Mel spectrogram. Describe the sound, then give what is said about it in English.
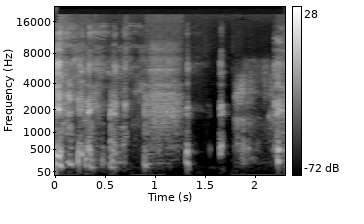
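A man coughs in a rapid burst of harsh, throaty hacks, followed by a few sharper, isolated coughs with brief pauses between them, fairly loud. He is coughing on the dry crumbs of a microwaved solo cookie cake from Walmart. “That sawdust one of the, made him cough.”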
